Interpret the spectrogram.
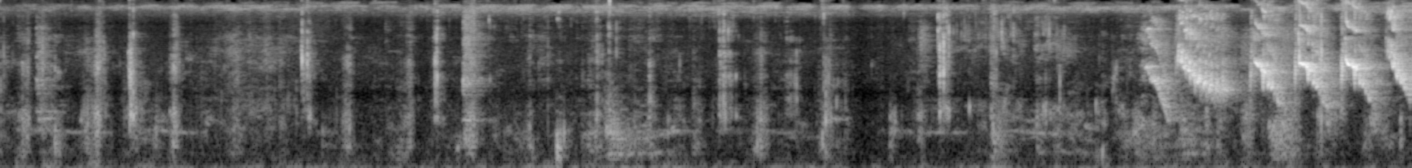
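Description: Close-miked eating sounds: wet chewing, lip smacks and mouth clicks as rice and chicken are eaten by hand. A louder run of scratchy, sweeping sounds starts about two seconds before the end.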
